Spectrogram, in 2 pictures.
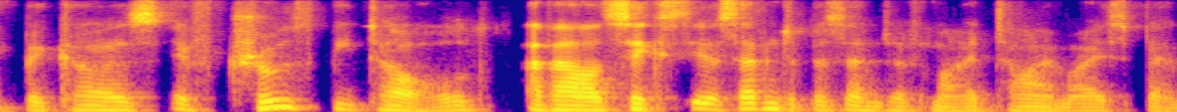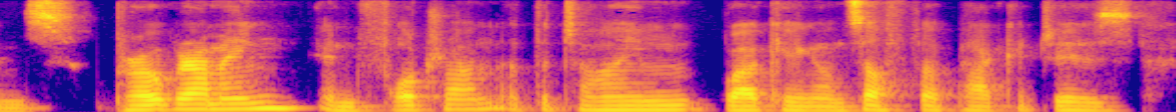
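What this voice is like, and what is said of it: German accent. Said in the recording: “I was born in Germany, I should add, which you can probably hear from the accent”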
